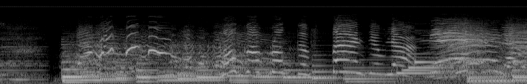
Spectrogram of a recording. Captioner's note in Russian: смех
